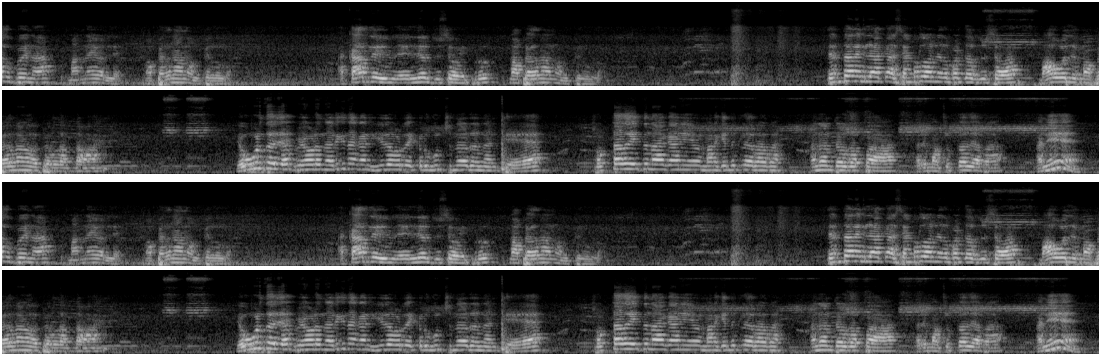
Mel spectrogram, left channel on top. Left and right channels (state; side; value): identical; both; correlation 1.00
